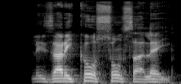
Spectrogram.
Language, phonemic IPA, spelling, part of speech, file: French, /le za.ri.ko sɔ̃ sa.le/, les zaricos sont salés, interjection, Frc-les zaricos sont salés.oga
- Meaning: things are going fine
